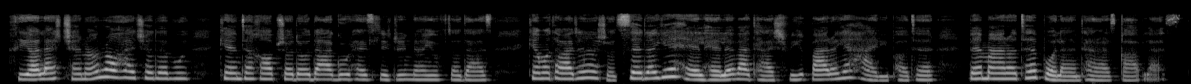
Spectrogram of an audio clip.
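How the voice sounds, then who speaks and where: Woman calmly narrating a storybook. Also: on the high side. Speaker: audiobook narrator.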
